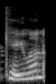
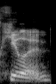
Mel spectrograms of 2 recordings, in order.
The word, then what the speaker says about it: Keylin: Okay, do you prefer Kaylin or Keylin? It's Keylin, yeah.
